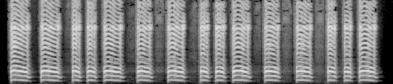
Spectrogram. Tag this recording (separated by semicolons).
horn; klaxon; trumpet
